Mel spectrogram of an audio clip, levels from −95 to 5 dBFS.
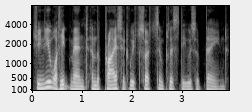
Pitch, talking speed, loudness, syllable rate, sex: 125 Hz, 215 wpm, -18 LUFS, 5.3 syllables/s, male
